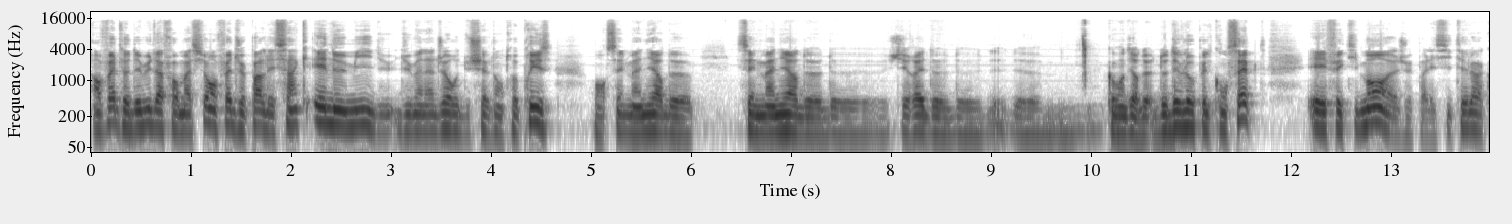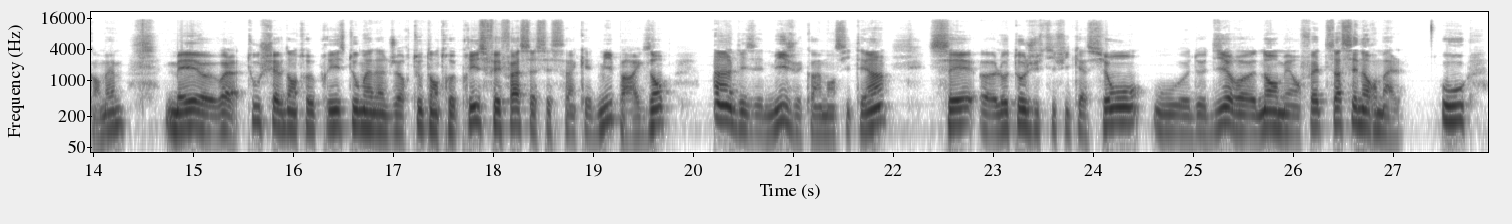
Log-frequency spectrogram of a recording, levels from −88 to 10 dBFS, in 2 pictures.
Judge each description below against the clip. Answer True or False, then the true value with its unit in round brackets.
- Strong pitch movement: False (4.0 semitones)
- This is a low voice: True (120 Hz)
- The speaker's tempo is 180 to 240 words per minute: True (210 wpm)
